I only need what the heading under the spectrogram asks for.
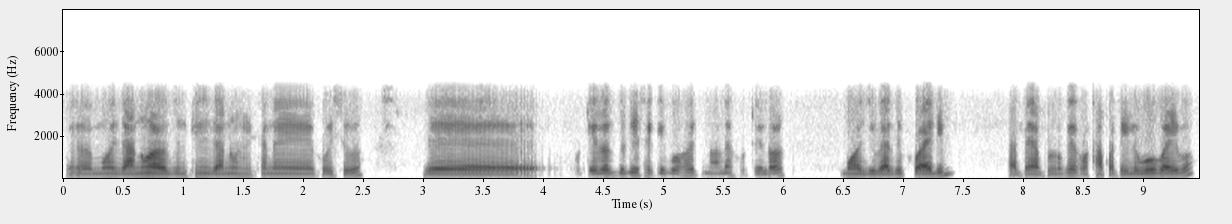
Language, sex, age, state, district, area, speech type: Assamese, male, 30-45, Assam, Sivasagar, rural, conversation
